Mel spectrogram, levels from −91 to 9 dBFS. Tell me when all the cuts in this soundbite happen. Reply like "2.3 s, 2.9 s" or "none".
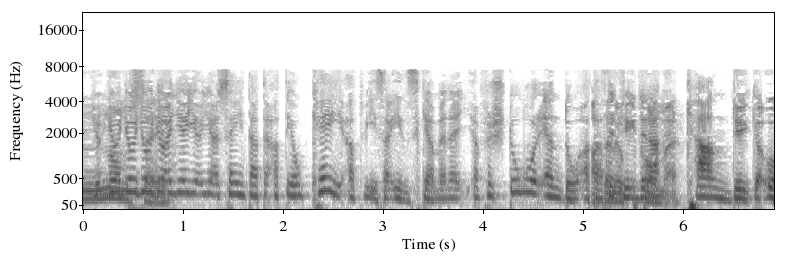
none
